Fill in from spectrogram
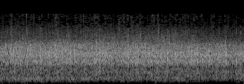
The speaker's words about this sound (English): You're clapping now, but let's see next week.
